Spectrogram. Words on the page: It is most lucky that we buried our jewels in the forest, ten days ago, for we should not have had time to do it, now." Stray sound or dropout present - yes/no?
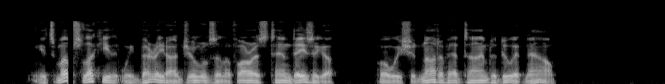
yes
